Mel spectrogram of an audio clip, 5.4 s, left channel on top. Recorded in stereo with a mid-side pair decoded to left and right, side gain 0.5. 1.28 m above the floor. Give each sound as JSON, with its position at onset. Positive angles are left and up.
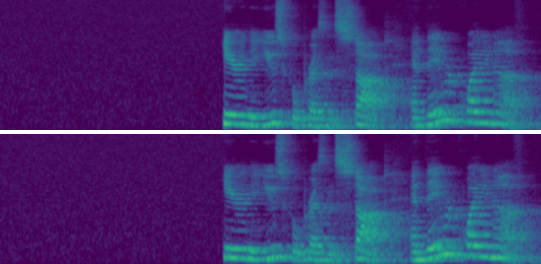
{"t": 2.2, "sound": "a woman speaking", "azimuth_deg": 55, "distance_m": 0.6}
